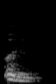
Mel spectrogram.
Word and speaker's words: Ulm: This is the German pronunciation Ulm. In fact, English pronunciation of this city is also the same.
